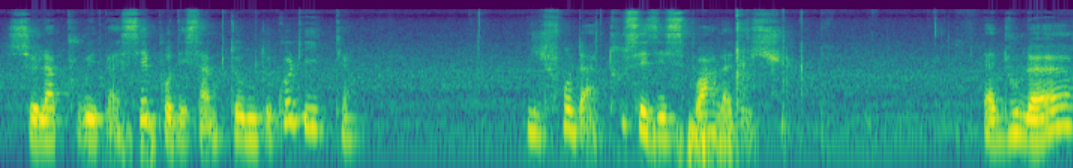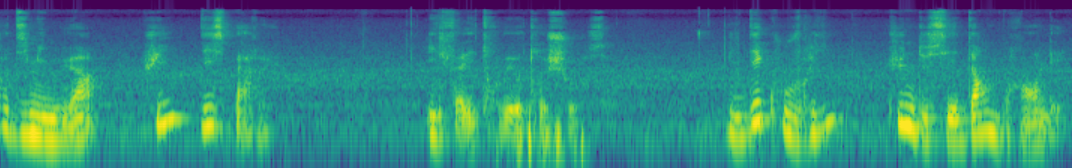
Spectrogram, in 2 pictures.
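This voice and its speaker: A woman narrating an audiobook in a measured, expressive storytelling manner. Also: lowish voice, background noise. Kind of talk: audiobook reading.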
